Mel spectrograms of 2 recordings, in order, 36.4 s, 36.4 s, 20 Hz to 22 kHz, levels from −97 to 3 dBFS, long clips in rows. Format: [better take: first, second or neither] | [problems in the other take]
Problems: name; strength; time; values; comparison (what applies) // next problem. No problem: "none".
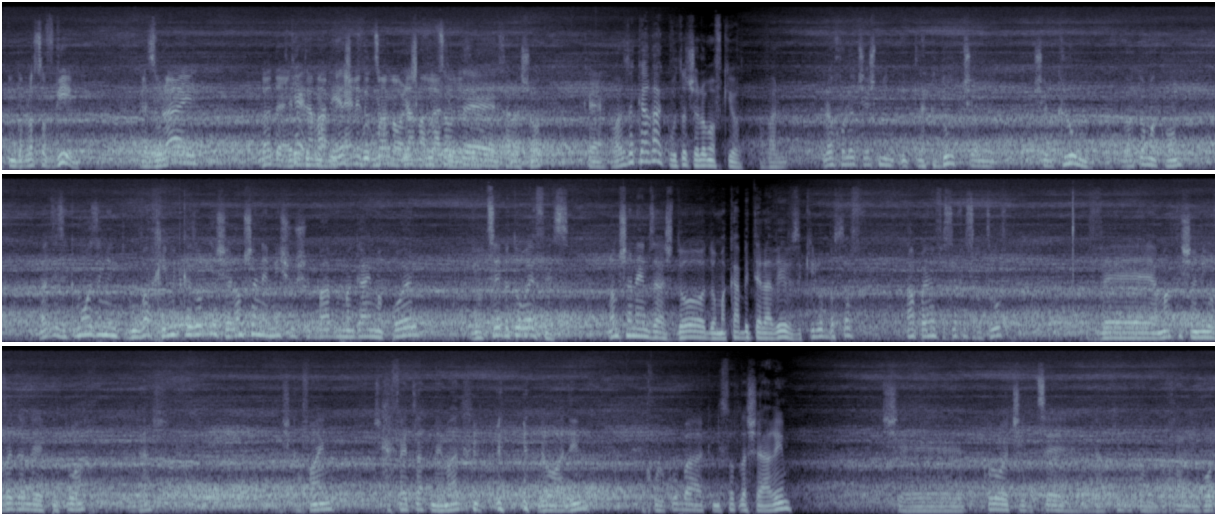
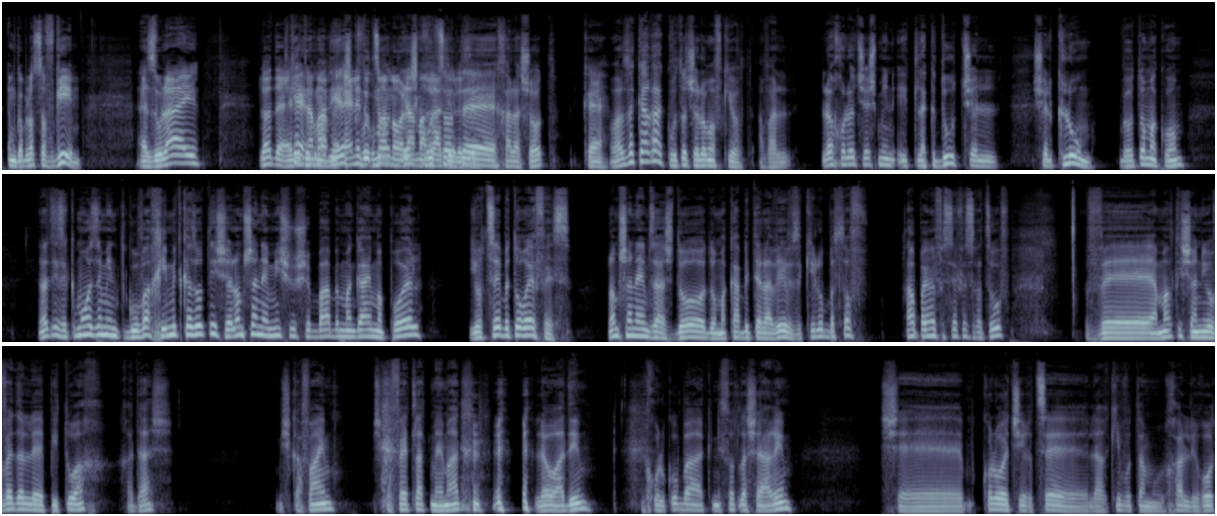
second | hiss; loud; throughout; 1 dB below the speech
